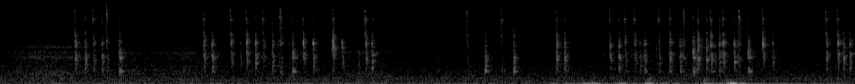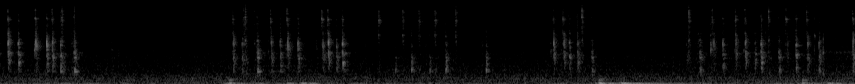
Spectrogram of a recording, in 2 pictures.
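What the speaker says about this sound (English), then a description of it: "I am typing out a tweet" Someone types a tweet on a computer keyboard, a close, quiet run of quick key clicks in bursts separated by short pauses, with no talking.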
